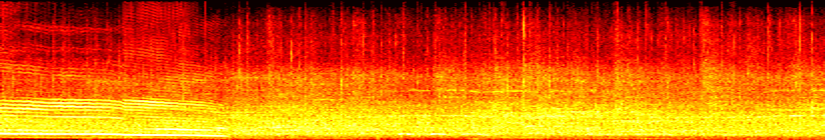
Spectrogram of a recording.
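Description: Arena crowd cheering an overtime game-winning goal. Over the cheering, the goal horn holds one steady note, then sags in pitch and cuts off about two seconds in.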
